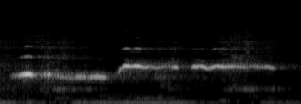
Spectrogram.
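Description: The character Red Lantern whistles a slow phrase of the wedding march, a few held notes rising to a higher sustained pitch, clear, with no talking.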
